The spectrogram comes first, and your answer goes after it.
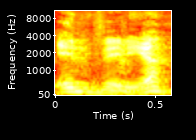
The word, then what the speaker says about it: Nvidia: to pronounce it. Nvidia.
